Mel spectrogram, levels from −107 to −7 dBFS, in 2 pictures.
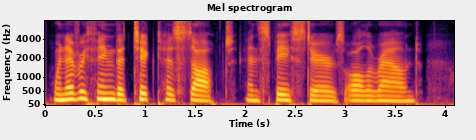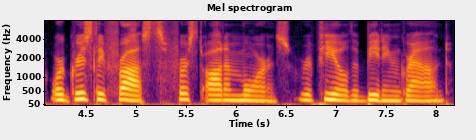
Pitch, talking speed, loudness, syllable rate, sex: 185 Hz, 155 wpm, -17 LUFS, 4.4 syllables/s, female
